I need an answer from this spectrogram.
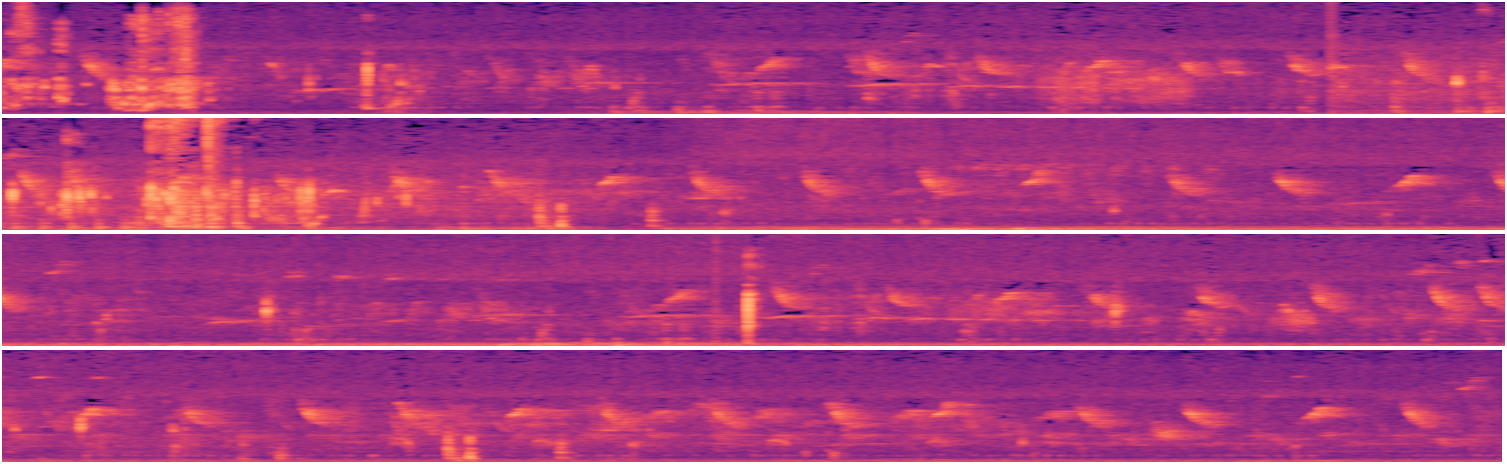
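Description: Birds chirping, one short call repeated about twice a second, with a few gliding calls mixed in. A few knocks and rustles near the start and around eight seconds in, and a low rumble swelling through the middle.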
